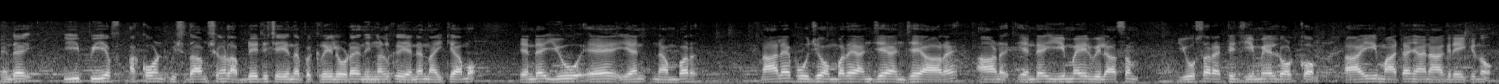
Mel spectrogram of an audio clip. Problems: constant background noise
